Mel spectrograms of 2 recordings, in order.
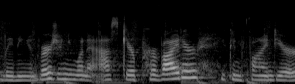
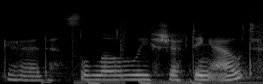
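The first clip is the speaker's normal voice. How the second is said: soothing yoga teacher; 8 dB quieter, slower than usual. Acted. Guides yoga poses slowly.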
